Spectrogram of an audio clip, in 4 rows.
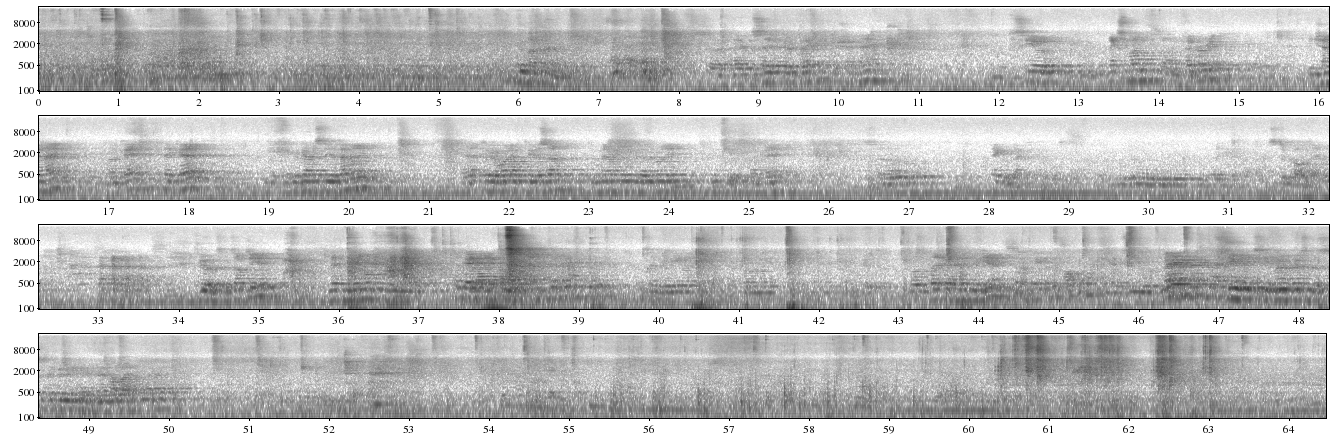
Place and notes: Limburg an der Lahn, ICE station - entrance hall ambience
ICE station Limburg, entrance hall ambience. this is a quite strange station, no shops, bars, cafes etc., just a quickly built hall, very uncomfortable, mainly for commuters. some high speed trains from Cologne to Frankfurt stop here, connecting the country side with the centers.
(Sony PCM D50, OKMII)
